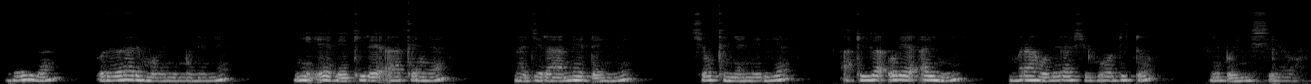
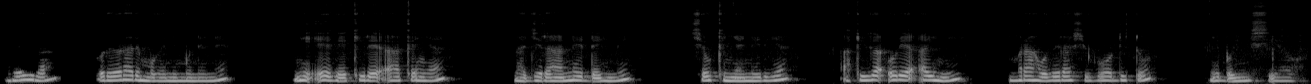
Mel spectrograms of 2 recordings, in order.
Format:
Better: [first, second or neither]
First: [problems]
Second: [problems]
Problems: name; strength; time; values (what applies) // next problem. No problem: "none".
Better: second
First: room echo; dies away in 0.2 s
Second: none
